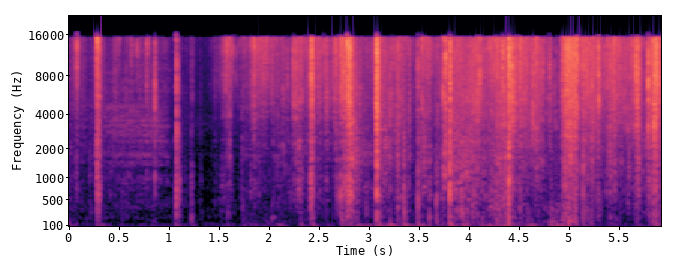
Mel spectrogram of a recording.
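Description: Plastic shrink wrap being picked at, torn and peeled off a cardboard trading-card box, crinkling in irregular crackles that grow denser and louder in the second half.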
